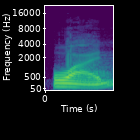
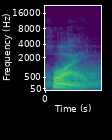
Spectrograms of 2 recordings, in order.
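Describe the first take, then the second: First: ওয়াইল with a plain w onset; British pronunciation. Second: হোয়াইল with h onset, falling; American pronunciation. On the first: Teacher drilling wh words, British pronunciation. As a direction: say ওয়াইল without any h. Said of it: "British উচ্চারণে". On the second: Teacher drilling wh words, American pronunciation. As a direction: say হোয়াইল leading with h. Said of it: "এবং আমেরিকানে হ". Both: Shown as a demonstration.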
